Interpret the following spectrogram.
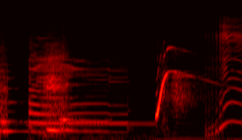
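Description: Comic sound-effect music sting. A held note rings and fades, then about one and a half seconds in a sharp upward-sliding 'boing' tone turns and glides back down.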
